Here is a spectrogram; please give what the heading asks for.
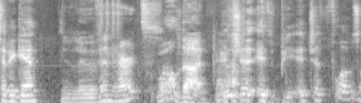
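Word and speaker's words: Löwenherz: With how do you pronounce it again? Leuvenherz.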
